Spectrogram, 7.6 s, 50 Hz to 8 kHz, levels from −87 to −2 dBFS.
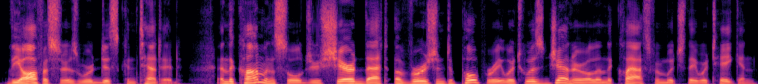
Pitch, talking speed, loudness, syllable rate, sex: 130 Hz, 190 wpm, -21 LUFS, 5.8 syllables/s, male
